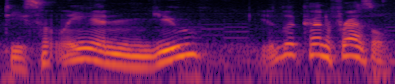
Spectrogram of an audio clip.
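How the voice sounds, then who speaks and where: A man's voice: a little high, big pitch swings, measured pace, creaky, darkish tone, faint music behind, pitched above the performer's own voice, heavily acted. A man reading as a wry young arcade clerk. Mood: friendly. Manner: dry teasing, read aloud.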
